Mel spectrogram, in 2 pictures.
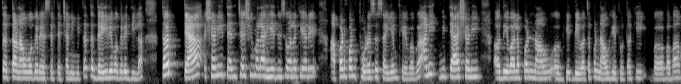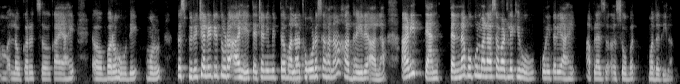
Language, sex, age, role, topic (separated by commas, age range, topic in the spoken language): Marathi, female, 35-39, guest, भावनिक तणावाच्या काळात मदतीसाठी तुम्ही कशी विनंती करता?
